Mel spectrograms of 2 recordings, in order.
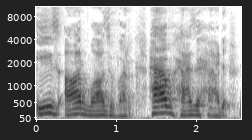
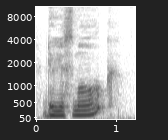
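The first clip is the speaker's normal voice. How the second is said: question-like rising pitch on smoke; 4 dB quieter than usual. Demonstrating intonation on a yes-no question, rising intonation on smoke. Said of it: "Rising intonation".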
